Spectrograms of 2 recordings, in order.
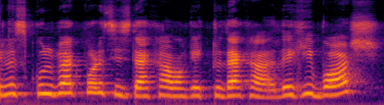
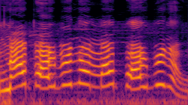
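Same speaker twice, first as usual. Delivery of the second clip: excited; 11 semitones higher, 8 dB louder than usual. Real, not acted. Parent excitedly playing with toddler.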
